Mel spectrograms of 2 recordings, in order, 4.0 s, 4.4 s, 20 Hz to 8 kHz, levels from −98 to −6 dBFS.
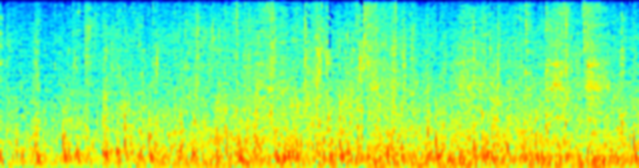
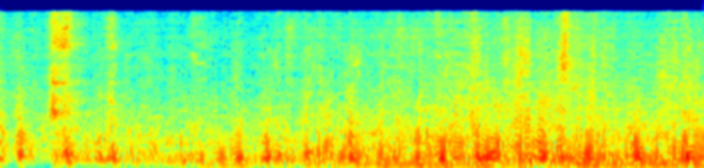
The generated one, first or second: second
